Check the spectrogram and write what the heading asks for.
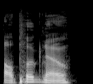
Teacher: The B gets sort of absorbed into the P sound. This is a linguistic thing called assimilation.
